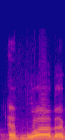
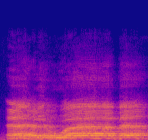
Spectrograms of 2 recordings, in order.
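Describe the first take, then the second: First: The b is held closed with no echoing bounce. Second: The b is released with a clear echoing bounce. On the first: The speaker calls it wrong. "bunun yanlış telaffuzu ise kalkalesiz okumaktır ba harfini" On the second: The speaker calls it right. "Kalkale biraz daha net çıksın"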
